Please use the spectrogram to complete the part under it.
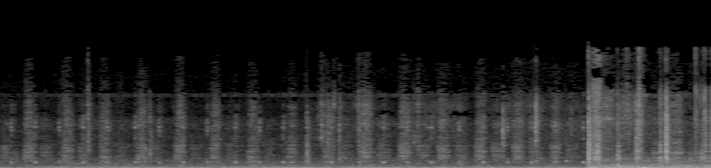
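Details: Female German Shepherd dog in a Ford Bronco Sport on her way to the vet in Tucson, Arizona; rapid, steady panting of about four breaths a second over a low engine rumble, with a brief rustling scrape near the end.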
